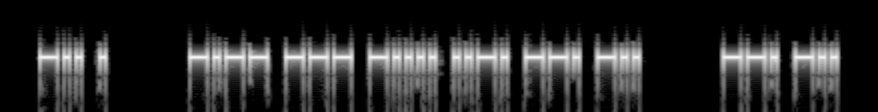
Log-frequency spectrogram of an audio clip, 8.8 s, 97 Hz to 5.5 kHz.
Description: Morse code, heard as a keyed tone, about 20 wpm, 700 Hz. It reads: DE YO6FGD GD
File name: UK MASTER QSOs TRAINING / 20WPM / UK MASTER QSOs 0047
